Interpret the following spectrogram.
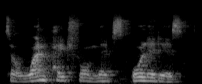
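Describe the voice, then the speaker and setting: Hoarse man, echoey. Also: on the high side, brisk. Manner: frank, casual explainer. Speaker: panelist on citizenship law.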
